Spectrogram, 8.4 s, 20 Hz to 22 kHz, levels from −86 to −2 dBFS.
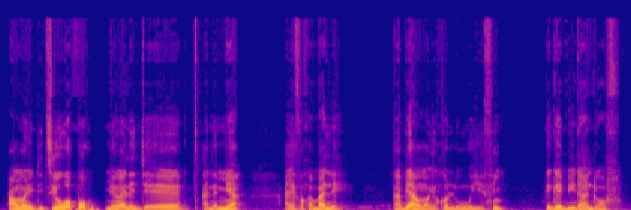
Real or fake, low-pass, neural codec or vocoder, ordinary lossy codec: real; none; none; none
